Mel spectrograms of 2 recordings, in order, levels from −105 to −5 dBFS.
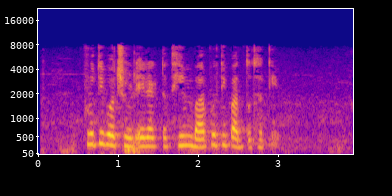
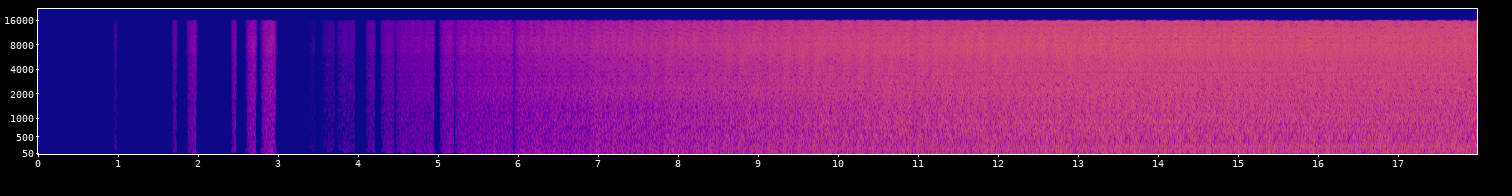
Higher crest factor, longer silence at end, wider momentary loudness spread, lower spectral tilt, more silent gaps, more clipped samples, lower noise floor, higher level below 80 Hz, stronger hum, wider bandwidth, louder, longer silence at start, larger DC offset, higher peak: about the same, 18 dB vs 18 dB; first, 0.95 s vs 0 s; about the same, 14 LU vs 16 LU; first, -5 dB/octave vs 1 dB/octave; neither; neither; second, -54 dBFS vs under -90 dBFS; first, -54 dBFS vs -64 dBFS; neither; second, 8.4 kHz vs 16 kHz; first, -21 LUFS vs -32 LUFS; second, 0.45 s vs 2.65 s; neither; first, -4 dBFS vs -20 dBFS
